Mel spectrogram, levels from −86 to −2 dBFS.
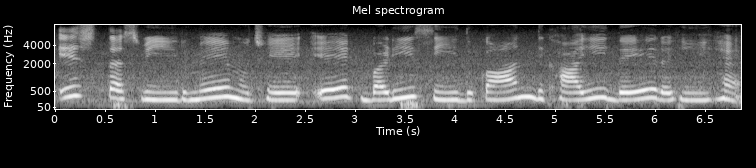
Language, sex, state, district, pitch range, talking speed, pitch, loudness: Hindi, female, Madhya Pradesh, Katni, 230-280 Hz, 105 wpm, 245 Hz, -12 LUFS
